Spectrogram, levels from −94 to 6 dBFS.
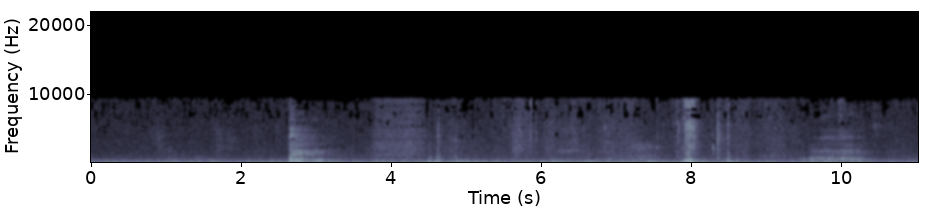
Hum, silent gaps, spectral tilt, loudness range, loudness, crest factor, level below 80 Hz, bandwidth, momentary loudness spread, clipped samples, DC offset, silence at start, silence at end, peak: none; none; -4.5 dB/octave; 3 LU; -45 LUFS; 24 dB; -62 dBFS; 9.8 kHz; 13 LU; under 0.1%; under 0.1%; 0 s; 0 s; -20 dBFS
